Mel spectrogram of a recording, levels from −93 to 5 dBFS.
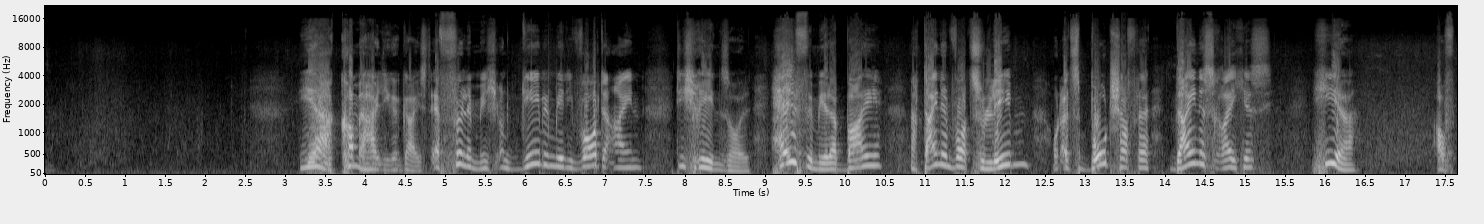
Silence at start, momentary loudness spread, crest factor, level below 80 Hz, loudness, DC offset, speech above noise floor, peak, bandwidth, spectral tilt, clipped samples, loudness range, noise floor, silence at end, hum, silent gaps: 3.2 s; 14 LU; 12 dB; -50 dBFS; -25 LUFS; under 0.1%; 37 dB; -14 dBFS; 19 kHz; -5 dB/octave; under 0.1%; 3 LU; -62 dBFS; 0.05 s; none; none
